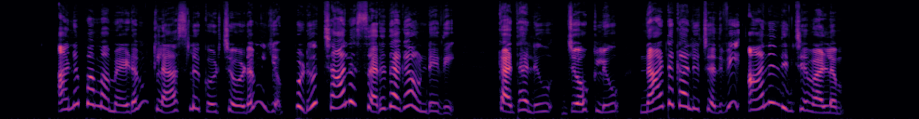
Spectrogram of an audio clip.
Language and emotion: Telugu, happy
